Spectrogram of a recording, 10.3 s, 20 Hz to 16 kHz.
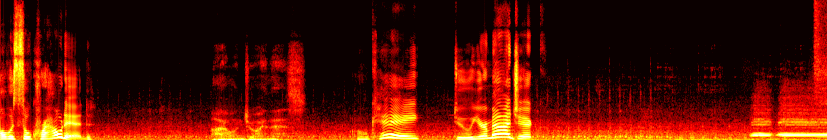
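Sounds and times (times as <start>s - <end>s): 
speech: 0.0s - 1.3s, 2.6s - 3.8s, 4.4s - 6.8s
low rumbling background: 2.6s - 6.4s
small ride-on train's horn tooting: 9.4s - 10.3s.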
